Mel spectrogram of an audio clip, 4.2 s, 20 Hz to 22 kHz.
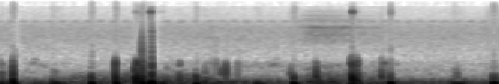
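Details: Heartbeat of a 23-year-old: low thumping beats with a steady hum and some background rustle; an ordinary heartbeat.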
